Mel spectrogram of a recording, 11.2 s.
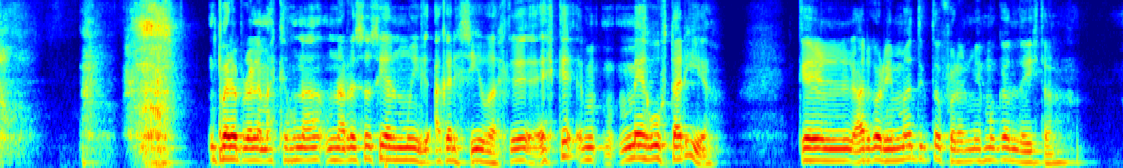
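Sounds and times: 
sneeze: 1.2s - 1.9s
speech: 2.1s - 7.2s, 8.0s - 10.8s.

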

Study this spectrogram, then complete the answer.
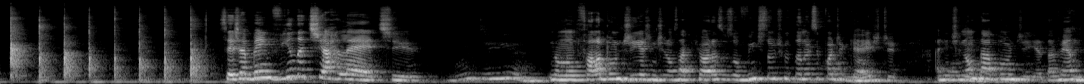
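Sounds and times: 
hands clapping: 0.0s - 2.2s
speech: 2.2s - 4.3s, 5.5s - 10.8s.

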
